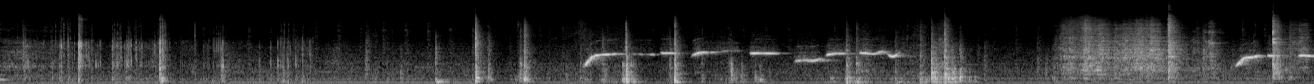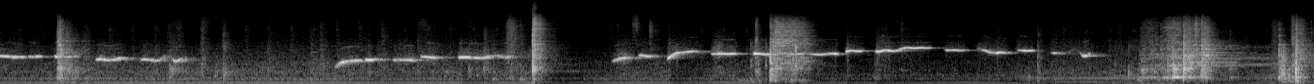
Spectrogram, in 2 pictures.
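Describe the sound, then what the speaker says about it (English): A person whistles a tune in a kitchen during a cooking lesson, several bright melodic phrases separated by pauses, alongside clinks and clatter of dishes and utensils being handled nearby. "at least I can whistle it."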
